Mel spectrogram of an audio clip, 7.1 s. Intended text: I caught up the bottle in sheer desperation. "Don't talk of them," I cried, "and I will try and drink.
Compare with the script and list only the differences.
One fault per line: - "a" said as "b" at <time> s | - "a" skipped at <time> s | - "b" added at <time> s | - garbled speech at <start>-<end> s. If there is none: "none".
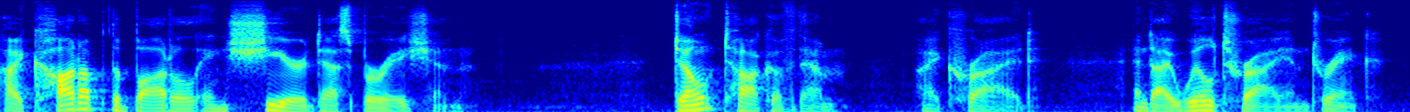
none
